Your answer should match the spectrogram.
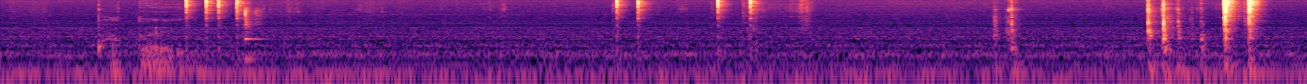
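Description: Scattered clicks of a computer mouse and keyboard keys: a couple about a second in, a few single ones after, and a quicker, louder run of key presses near the end, over a faint steady hum.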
